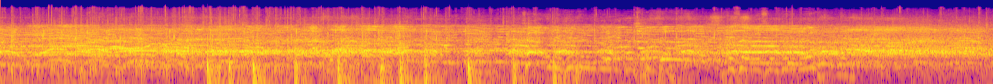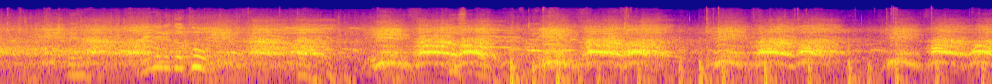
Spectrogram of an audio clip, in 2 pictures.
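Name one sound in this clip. A young man talks with animation through a microphone over loudspeakers.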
